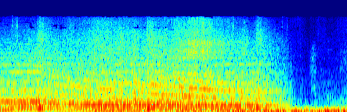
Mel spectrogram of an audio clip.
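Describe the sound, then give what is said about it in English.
A Porsche engine running steadily, a dense rumbling drone with layered low harmonics that holds at an even level, then cuts off abruptly near the end, leaving only faint noise. “how's the Porsche faring in this part of the journey? Running beautifully.”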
